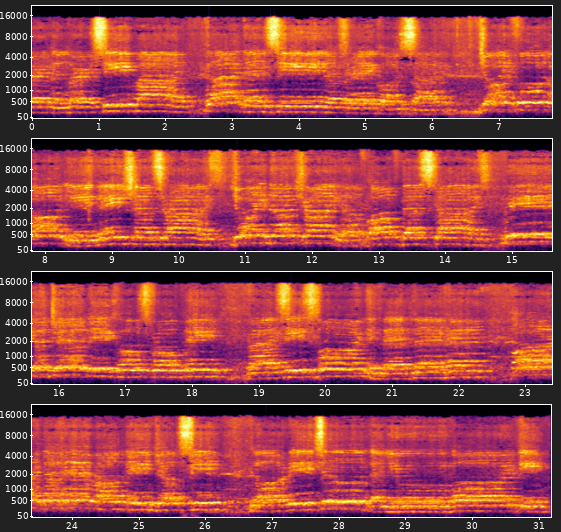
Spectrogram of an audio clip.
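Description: A mixed choir of young men and women singing together, in phrases of about four seconds each with short breaths between them.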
